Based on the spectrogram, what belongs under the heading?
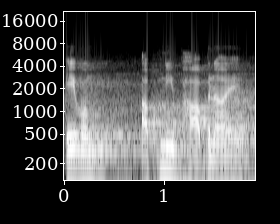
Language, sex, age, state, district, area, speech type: Hindi, male, 30-45, Madhya Pradesh, Hoshangabad, rural, spontaneous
